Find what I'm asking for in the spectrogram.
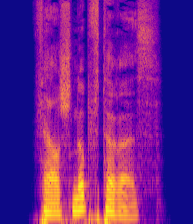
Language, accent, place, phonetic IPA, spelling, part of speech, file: German, Germany, Berlin, [fɛɐ̯ˈʃnʊp͡ftəʁəs], verschnupfteres, adjective, De-verschnupfteres.ogg
- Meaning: strong/mixed nominative/accusative neuter singular comparative degree of verschnupft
